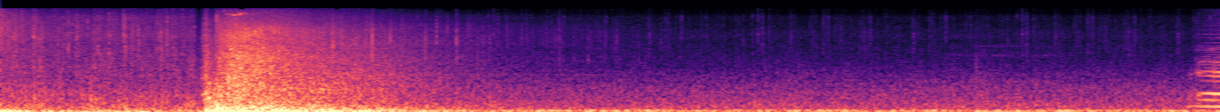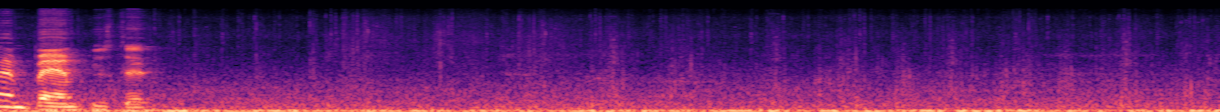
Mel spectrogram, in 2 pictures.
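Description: Flames crackle and hiss steadily.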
